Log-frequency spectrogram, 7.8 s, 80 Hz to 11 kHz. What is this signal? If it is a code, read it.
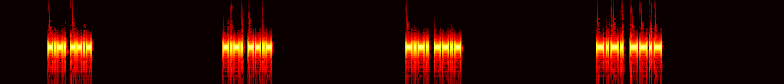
Morse code, heard as a keyed tone, about 69 wpm, 700 Hz. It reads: CQ CQ CQ CQ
